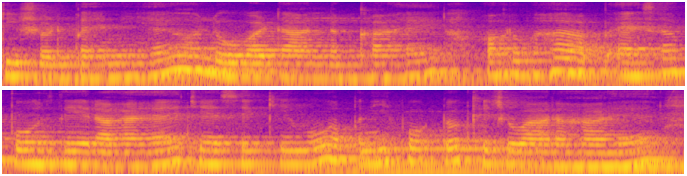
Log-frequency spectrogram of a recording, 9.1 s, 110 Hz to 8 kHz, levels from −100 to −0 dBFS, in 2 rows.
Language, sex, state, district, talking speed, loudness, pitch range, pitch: Hindi, female, Haryana, Rohtak, 165 wpm, -16 LUFS, 170-195 Hz, 185 Hz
